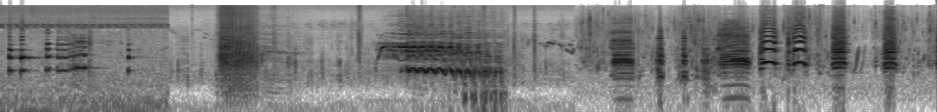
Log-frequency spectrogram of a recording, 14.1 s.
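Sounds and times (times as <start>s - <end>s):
horse whinnying: 5.6s - 7.6s
goose honking: 10.7s - 13.5s.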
